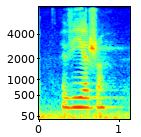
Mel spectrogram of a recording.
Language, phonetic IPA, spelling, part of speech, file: Belarusian, [ˈvʲeʐa], вежа, noun, Be-вежа.ogg
- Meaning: tower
